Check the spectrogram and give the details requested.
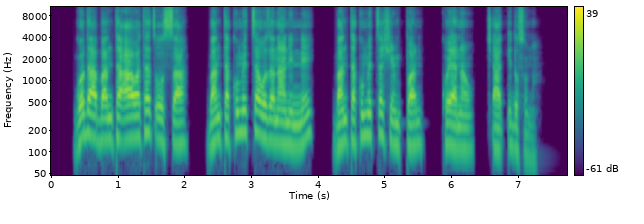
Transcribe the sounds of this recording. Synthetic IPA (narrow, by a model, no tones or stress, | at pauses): ɡɔd̪aːbɐnt̪ːɐaːwɐt̪ɐt͡sʼo̞ːsːaː | bɐnt̪ːɐkʊmɛt͡sːɐwɔzɐnaːnɪnːɛ | bɐnt̪ːɐkʊmɛt͡sːɐʃɛmpːɐn | kɔjɐnɐwt͡ʃʼaːkʼːɪd̪ɔsɔnɐ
